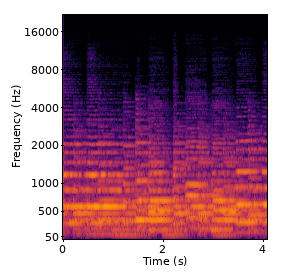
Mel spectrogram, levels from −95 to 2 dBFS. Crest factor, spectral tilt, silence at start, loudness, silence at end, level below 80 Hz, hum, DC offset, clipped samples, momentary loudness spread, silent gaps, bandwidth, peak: 12 dB; -8 dB/octave; 0 s; -25 LUFS; 0 s; -56 dBFS; none; under 0.1%; under 0.1%; 4 LU; none; 7.2 kHz; -12 dBFS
